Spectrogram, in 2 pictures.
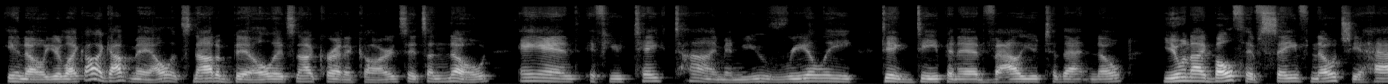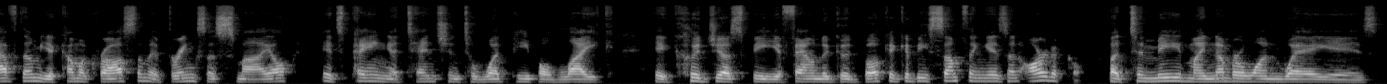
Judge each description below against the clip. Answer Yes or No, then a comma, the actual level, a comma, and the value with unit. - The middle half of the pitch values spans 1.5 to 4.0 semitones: Yes, average, 2.7 semitones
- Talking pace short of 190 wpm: Yes, average, 180 wpm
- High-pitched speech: No, low, 135 Hz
